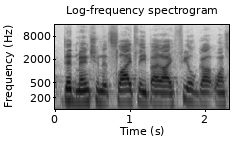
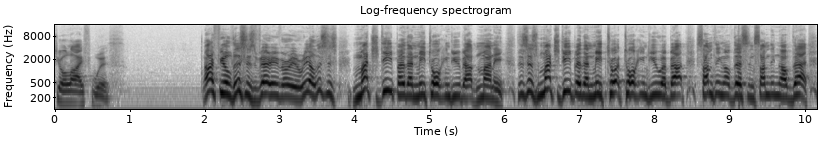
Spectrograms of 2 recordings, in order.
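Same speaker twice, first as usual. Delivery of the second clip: raised, higher, louder sermon voice; fiery preaching; 9 semitones higher, 4 dB louder than usual. Acted. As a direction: preach it with rising fervour to the congregation. Preaching at full force.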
